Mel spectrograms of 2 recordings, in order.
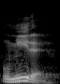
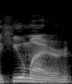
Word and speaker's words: Umire: It comes from Peru, and it's pronounced Umire. But if you could get a sergeant major of the Marine Corps to say Umire, you're a better Marine than me. So it ended up turning into Humeyer in the Marine Corps,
